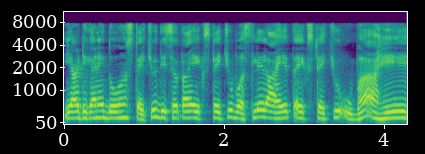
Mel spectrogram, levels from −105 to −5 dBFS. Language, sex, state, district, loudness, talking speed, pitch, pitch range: Marathi, male, Maharashtra, Sindhudurg, -16 LUFS, 210 wpm, 185 Hz, 180-195 Hz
